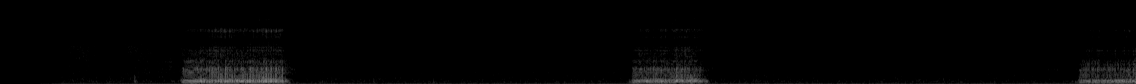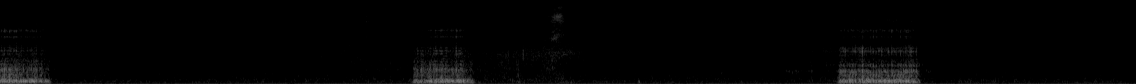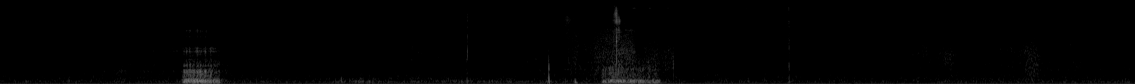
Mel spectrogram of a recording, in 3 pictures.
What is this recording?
Snoring sounds 5am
